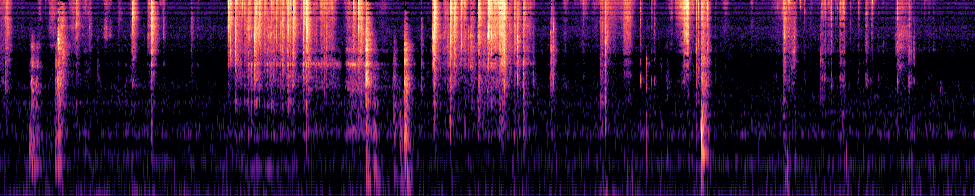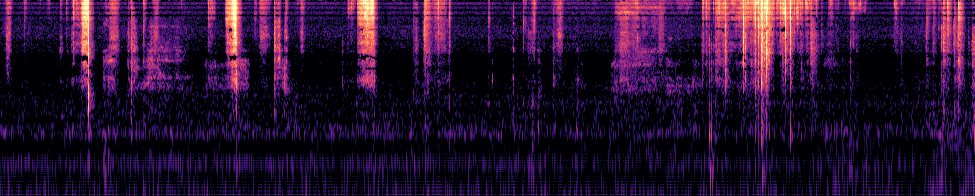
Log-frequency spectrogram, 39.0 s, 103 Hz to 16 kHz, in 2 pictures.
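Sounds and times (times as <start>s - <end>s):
foil wrapper rustling: 4.6s - 6.7s, 8.6s - 10.7s, 34.2s - 35.6s.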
